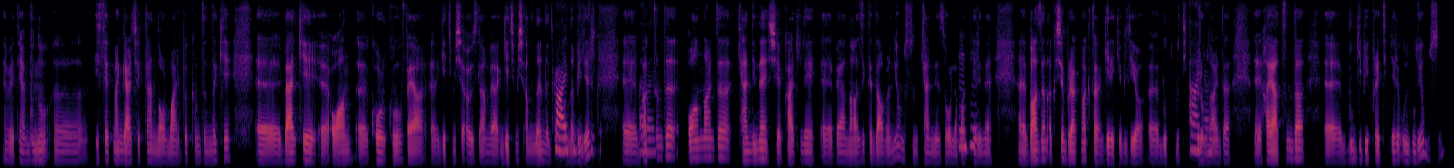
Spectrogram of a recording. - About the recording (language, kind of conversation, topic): Turkish, podcast, Kendini en iyi hangi dilde ya da hangi yolla ifade edebiliyorsun?
- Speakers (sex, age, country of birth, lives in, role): female, 20-24, Turkey, Germany, guest; male, 30-34, Turkey, Poland, host
- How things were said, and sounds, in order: other background noise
